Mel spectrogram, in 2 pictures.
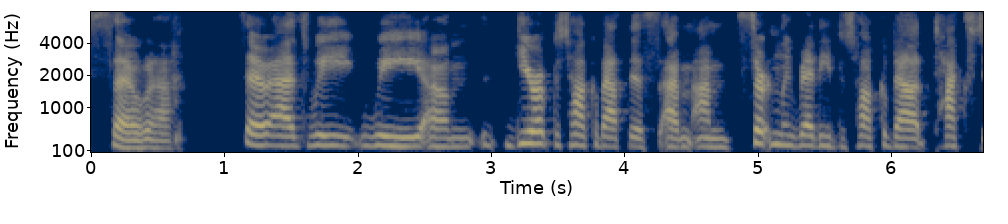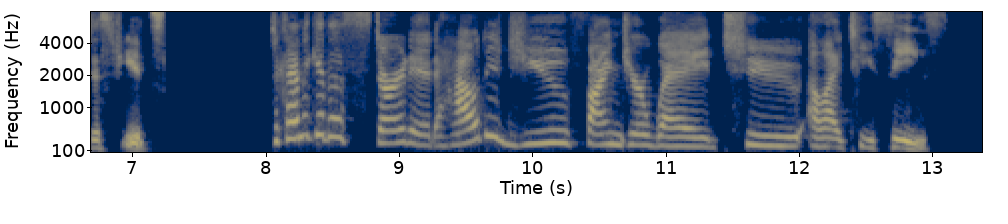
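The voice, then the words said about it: Hoarse voice. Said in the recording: “excuse my my hoarse voice right now”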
